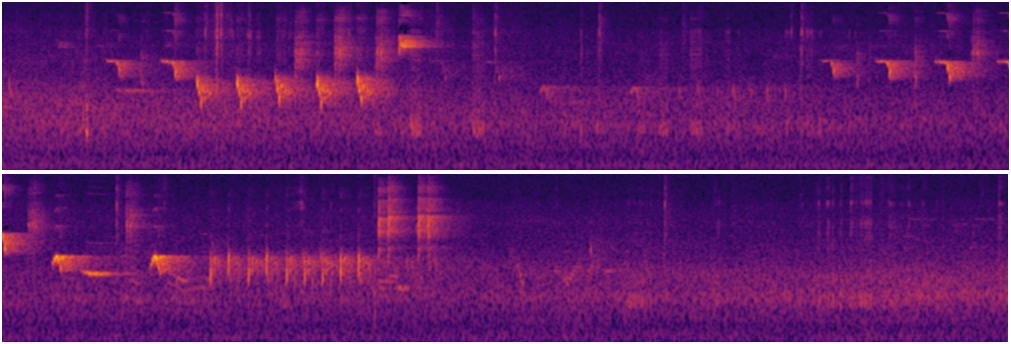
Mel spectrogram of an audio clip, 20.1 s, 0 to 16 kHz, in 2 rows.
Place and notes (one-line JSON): {"title": "night bird sounds in park, Helsinki", "date": "2011-06-12 00:40:00", "description": "recorded during the emporal soundings workshop, Helsinki", "latitude": "60.18", "longitude": "24.91", "timezone": "Europe/Helsinki"}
